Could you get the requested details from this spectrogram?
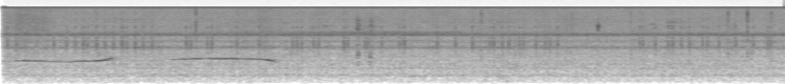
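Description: A Sulawesi pitta gives two drawn-out, mournful whistles, the first dipping then rising, the second level then falling, over a steady insect drone.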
